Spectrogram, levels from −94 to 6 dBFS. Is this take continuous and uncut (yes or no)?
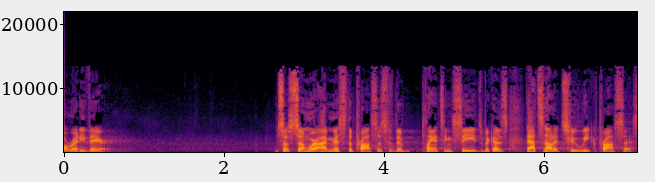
yes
